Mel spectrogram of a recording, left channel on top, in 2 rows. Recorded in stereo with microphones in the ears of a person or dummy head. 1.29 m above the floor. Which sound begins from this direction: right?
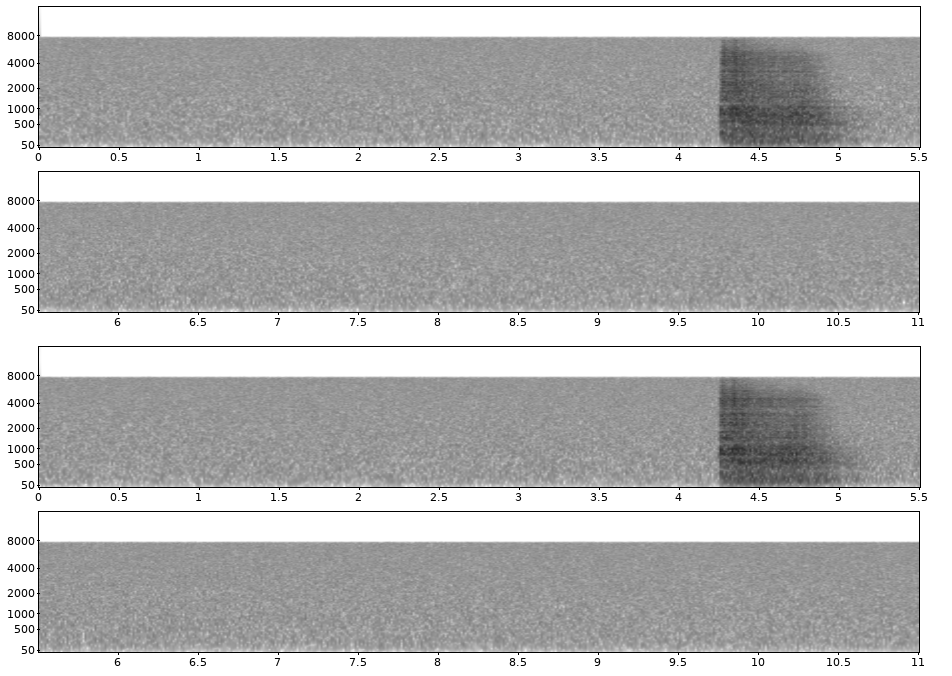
An explosion, at 4.2 s.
